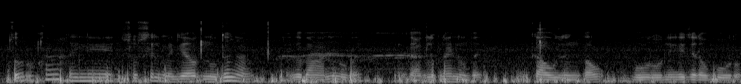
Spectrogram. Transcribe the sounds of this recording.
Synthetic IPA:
zɔɾukʰahɐɾɯjnisosijalmedijaɾnudɯŋaŋɡɯbaŋanɯnubajɡaɡlɯp̚najnubajɡawzɯŋɡawbɔɾɔniɡɯzaɾawbɔɾɔ

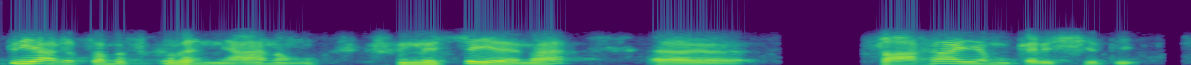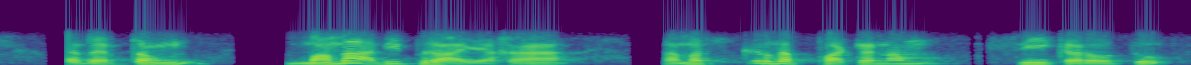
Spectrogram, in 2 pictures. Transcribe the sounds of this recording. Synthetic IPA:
t̪ɾijaːɡɐsɐmɐskɾɐd̪ɐnjaːnɐmniʂt͡ʃɐjɛːnɐ | saːɦaːjɐmkɐɾiʂjɐt̪i | t̪ɐd̪ɐɾt̪ʰɐm | mɐmɐːbʱipɾaːjɐhɐ | sɐmɐskɾɐd̪ɐpɐʈɐɳɐm | siːkɐɾɐːt̪u

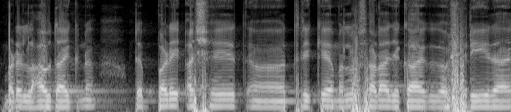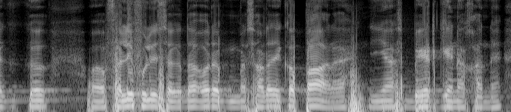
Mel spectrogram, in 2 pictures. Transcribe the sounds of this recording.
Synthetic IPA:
bəɽeːlaːbd̪aːɪknə | t̪eːbəɽeːʔəʃʰeːt̪əɾiːkemət̪ləbsaːɽaːd͡ʒeːkaɪkʃəɾiːɾɛːk | pʰəliːpʰʊlisəkd̪aːɔːɾsaːɽaːd͡ʒeːkaːpaːɾɛːd͡ʒɪjãːbeːʈɡeːnaːkʰãːd̪eɛ̃ː

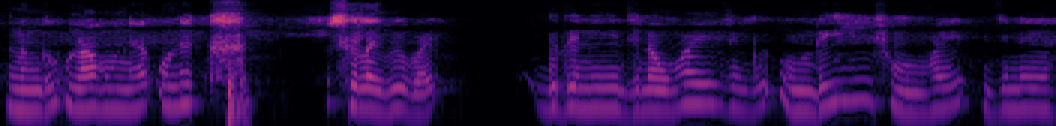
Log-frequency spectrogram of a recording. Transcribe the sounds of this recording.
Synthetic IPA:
nɯŋɡɯunaɦɔmnjaʔunekʰ | sɯlajbɯbaj | ɡɯd̪ɯnizinawɦajziŋɡɯːŋdɯsumɦajzine

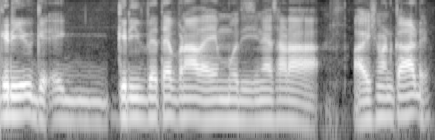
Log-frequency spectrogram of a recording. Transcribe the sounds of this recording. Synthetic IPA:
ɡəɾiː | ɡəɾiːbɛːt̪ɛːbəñaːd̪aːeːmoːd̪iːd͡ʒinɛ̃ːsaːɽa̰ː | a̰ːʋɪʃmənkaːɖ

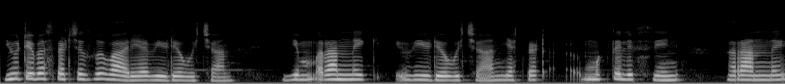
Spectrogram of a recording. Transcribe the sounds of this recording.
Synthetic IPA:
juːʈʲuːbɐspʲeʈt͡ʃʰizbɨʋaːɾijaʋiːɖijoʋɨt͡ʃʰaːn | jimɾɐnːɨkʲ | ʋiːɖijoːʋɨt͡ʃʰa̰ːnjɐt̪̚pʲeʈʰ | muxt̪ɐlifsinʲ | ɾɐnːɨ

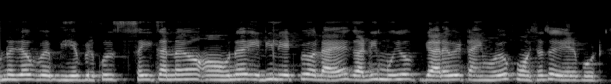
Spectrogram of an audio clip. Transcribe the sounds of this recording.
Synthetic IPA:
ɦʊnəd͡ʑoʋebiɦebɪlkʊlsɐɦikɐnojoɛ̃ːɦʊnəeːɗileːʈ̚peoːlaːɦeɡaːɽimũd͡ʒoɡjaːɾaʋeʈaːɪmɦujopɐɦʊ̃t͡ʃnet̪ʰoeːɾpoːɾʈ

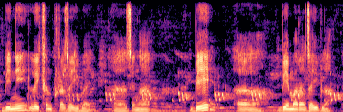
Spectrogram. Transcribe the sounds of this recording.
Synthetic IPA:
benilɯjkʰɯnpʰɾazajbaj | zɯŋa | be | bemaɾazajbla

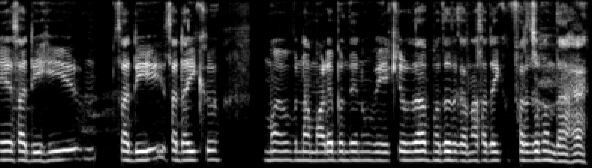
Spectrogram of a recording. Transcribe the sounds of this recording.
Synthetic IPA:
eːsaːɖiːɦiː | saːɖiːsaːɖaːɪkʰ | mnaːmaːɽeːbənd̪eːnũːʋeːkod̪aːməd̪əd̪kəɾnaːsaːɖaːɪkpʰəɾd͡ʒbənd̪aːɦɛː

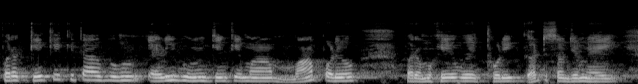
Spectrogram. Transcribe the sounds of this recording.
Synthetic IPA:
pɐɾkeːkekɪt̪aːbũɐɦɪɽibʊjũd͡ʑɐ̃ɦɪ̃ŋkemãmãːpɐɽ̤jo | pɐɾmũːkʰeʊɦet̪ʰoːɽiɡʱɐʈsɐ̃md͡ʑʱəmẽaːɦiː

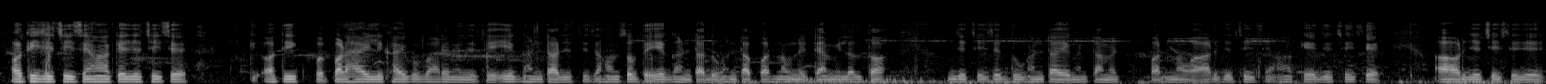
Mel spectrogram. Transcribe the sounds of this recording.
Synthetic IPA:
ət̪id͡ʒet͡ʃʰəseəɦãked͡ʒet͡ʃʰəise | ə̰t̪ikpəɽ̤ailikʰajkebaɾemed͡ʒet͡ʃʰɛʔek̚ɡʱəɳʈad͡ʒet͡ʃʰəseɦəmsəb̚t̪ɔ̰ʔek̚ɡʱəɳʈa̰d̪ṵɡʱəɳʈapəɽ̤nəwneʈja̰miləlt̪ə | d͡ʒet͡ʃʰəɦised̪uɡʱəɳʈaek̚ɡʱəɳʈame | pəɽ̤nəwaɾd͡ʒet͡ʃʰəiseəɦãked͡ʒet͡ʃʰəiseaɾd͡ʒet͡ʃʰəsed͡ʒe

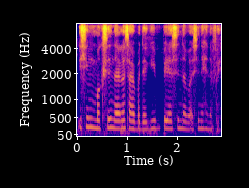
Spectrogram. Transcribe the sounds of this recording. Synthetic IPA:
isiŋmɐksinnɐɾɐɡɐsajbɐdɐɡipeɾɐsinːɐβɐːsinɐɦenɐpʰaj

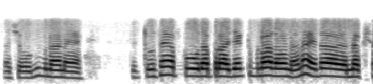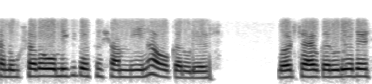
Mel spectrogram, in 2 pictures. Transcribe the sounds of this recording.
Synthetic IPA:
ətːʃʰaːoːbiːbənaːnaːɛː | t̪eːt̪ʊsɛ̃ːəpod̪aːpɾaːd͡ʒɛk̚ʈbənãːd̪aːoːnaːnaːed̪aːnəkʃaːnʊksaːd̪ooːmĩːkiːt̪osʃaːmiːnaːoːkəɾuːɽies | bəɾʈsaːɪbkəɾuːɽiːoːt̪eː

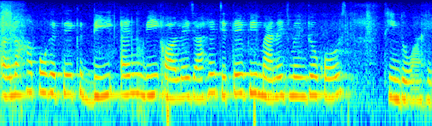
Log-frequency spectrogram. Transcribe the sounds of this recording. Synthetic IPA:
ɪnəkʰãpoɦɪt̪eɦɪkɖiɛːnʋiːkɔːleːd͡ʑaːɦed͡ʑɪt̪ebʱɪmɛːneːd͡ʑmɛ̃ːɳʈd͡ʑoːkoːɾs | t̪ʰĩːn̆d̪oaːɦeː

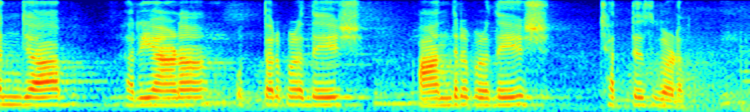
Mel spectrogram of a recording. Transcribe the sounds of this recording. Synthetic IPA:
pə̃ɲd͡ʒaːb | həɾijaːɽ̃aːʊt̪ːəɾpɾəd̪eːʃãːnd̪ʱɾəpɾəd̪eːʃ | t͡ʃʰət̪ːɪsɡəɽ

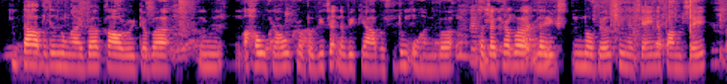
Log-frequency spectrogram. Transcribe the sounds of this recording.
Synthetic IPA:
tabɐdɐnuŋajbɐkawɾojtɐbɐ | hɐwkʰɾɐɦɐwkʰɾɐbɐɡit͡ʃɐt̚nɐbikijabɐsudumuɦɐnbɐpʰɐzɐkʰɾɐbɐlɐjɾik̚snobelsiŋɐsiajnɐpamzɐj

